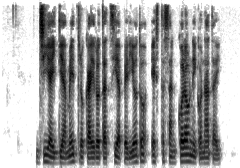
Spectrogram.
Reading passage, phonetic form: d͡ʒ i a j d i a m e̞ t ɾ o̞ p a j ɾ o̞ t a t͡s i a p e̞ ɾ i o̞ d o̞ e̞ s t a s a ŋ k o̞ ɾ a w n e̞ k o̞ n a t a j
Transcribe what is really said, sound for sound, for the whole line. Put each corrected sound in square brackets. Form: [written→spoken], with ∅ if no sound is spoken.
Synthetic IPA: d͡ʒ i a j d i a m e̞ t ɾ o̞ [p→k] a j ɾ o̞ t a t͡s i a p e̞ ɾ i o̞ d o̞ e̞ s t a s a ŋ k o̞ ɾ a w n e̞ k o̞ n a t a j

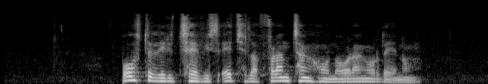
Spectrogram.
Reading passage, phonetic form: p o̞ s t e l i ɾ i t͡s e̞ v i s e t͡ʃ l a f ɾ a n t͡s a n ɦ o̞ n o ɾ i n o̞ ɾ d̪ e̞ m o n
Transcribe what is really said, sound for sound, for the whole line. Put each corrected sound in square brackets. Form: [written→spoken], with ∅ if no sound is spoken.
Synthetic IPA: p o̞ s t e l i ɾ i t͡s e̞ v i s e t͡ʃ l a f ɾ a n t͡s a n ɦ o̞ n o ɾ [i→a] n o̞ ɾ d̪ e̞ [m→n] o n

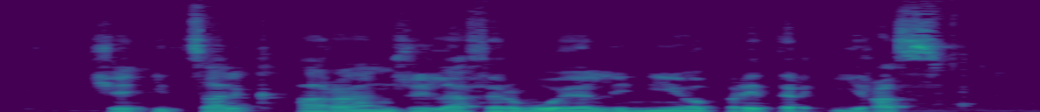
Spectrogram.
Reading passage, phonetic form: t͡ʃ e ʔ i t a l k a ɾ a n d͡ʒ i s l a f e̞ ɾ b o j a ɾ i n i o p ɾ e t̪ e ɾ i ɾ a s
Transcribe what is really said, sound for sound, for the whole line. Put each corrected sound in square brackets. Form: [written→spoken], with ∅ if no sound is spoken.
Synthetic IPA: t͡ʃ e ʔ i [t→t͡s] a l k a ɾ a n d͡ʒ i [s→∅] l a f e̞ ɾ [b→v] o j a [ɾ→l] i n i o p ɾ e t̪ e ɾ i ɾ a s

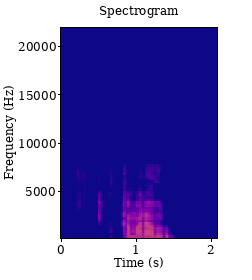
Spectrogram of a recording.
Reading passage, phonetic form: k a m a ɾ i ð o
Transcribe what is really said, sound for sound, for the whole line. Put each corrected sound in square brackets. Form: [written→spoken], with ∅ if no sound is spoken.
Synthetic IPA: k a m a ɾ [i→a] ð o

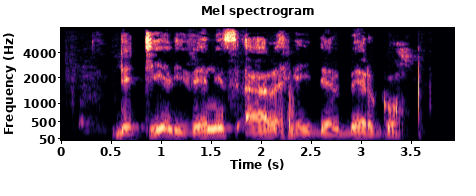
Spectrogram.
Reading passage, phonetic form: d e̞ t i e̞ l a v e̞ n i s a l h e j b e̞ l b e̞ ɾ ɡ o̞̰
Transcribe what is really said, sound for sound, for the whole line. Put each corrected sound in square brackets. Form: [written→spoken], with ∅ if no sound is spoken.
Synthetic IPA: d e̞ t i e̞ l [a→i] v e̞ n i s a l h e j [b→d] e̞ l b e̞ ɾ ɡ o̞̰

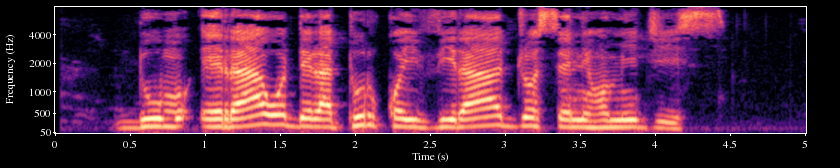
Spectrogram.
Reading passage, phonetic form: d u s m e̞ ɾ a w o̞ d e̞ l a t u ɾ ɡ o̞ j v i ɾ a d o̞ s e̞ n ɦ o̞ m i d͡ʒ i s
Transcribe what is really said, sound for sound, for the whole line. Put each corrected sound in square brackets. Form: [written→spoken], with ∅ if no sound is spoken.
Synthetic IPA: d u [s→∅] m e̞ ɾ a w o̞ d e̞ l a t u ɾ [ɡ→k] o̞ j v i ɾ a [d→d͡ʒ] o̞ s e̞ n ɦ o̞ m i d͡ʒ i s

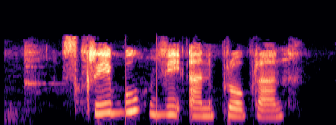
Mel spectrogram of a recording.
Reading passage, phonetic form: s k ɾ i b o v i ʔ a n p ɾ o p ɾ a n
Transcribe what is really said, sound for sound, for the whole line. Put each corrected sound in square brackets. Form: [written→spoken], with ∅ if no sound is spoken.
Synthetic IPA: s k ɾ i b [o→u] v i ʔ a n p ɾ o p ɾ a n

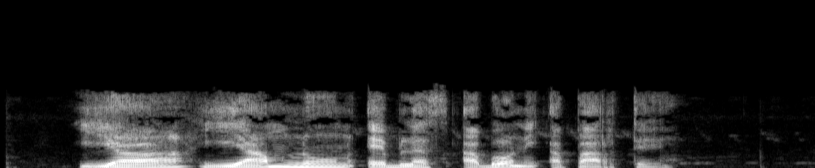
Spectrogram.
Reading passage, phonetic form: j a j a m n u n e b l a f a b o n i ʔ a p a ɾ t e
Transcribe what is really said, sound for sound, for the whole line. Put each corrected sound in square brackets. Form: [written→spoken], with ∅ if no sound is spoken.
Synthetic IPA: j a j a m n u n e b l a [f→s] a b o n i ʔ a p a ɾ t e

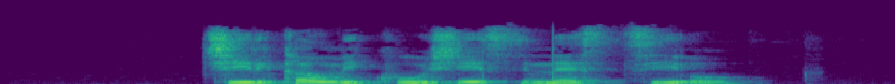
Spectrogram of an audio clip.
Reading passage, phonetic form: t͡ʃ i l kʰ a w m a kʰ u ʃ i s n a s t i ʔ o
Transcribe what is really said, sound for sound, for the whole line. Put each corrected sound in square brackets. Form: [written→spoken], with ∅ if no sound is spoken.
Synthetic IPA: t͡ʃ i [l→ɾ] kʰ a w m [a→i] kʰ u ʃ i s n [a→e] s [t→t͡s] i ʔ o

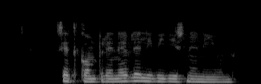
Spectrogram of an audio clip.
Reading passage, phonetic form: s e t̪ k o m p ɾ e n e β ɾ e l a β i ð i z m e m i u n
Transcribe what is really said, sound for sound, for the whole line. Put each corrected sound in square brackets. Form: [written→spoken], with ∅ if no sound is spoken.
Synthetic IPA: s e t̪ k o m p ɾ e n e β [ɾ→l] e l [a→i] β i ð i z [m→n] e [m→n] i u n

